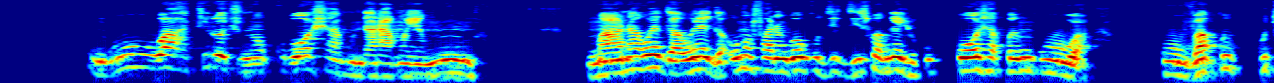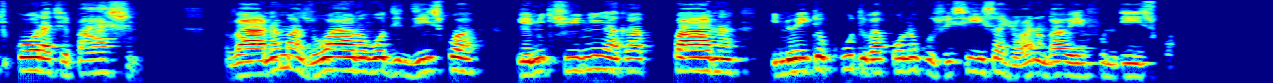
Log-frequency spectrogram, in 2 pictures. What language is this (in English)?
Ndau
